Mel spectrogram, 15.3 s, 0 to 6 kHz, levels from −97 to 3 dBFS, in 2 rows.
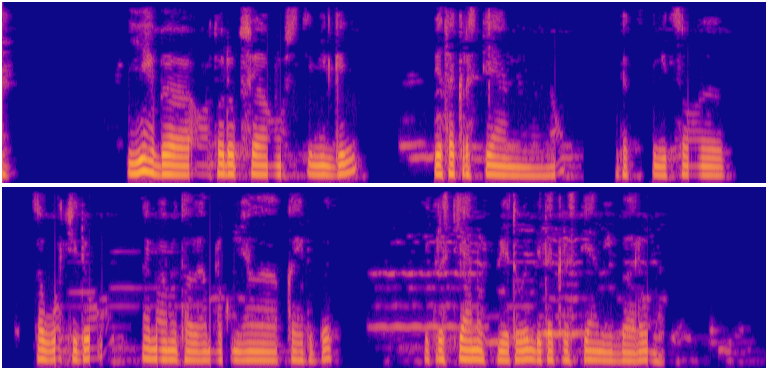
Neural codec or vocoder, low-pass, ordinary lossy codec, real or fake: none; 5.4 kHz; MP3, 48 kbps; real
